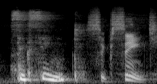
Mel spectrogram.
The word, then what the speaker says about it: succinct: The way you pronounced it, I think it may have stressed the first syllable or something. Everybody say succinct, concise.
